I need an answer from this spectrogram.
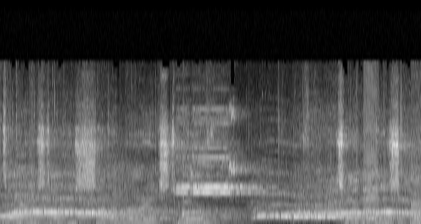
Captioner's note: whistle blowing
